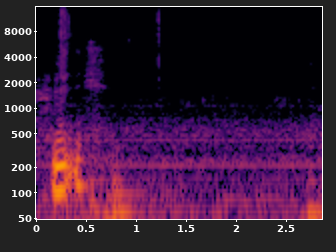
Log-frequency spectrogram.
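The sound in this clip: Faint typing on a computer keyboard as a chat message is written: soft, scattered key clicks at low level, with a brief voice near the start.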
